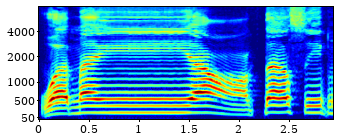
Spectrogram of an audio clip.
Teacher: Ain sukun mempunyai sifat tawasud. Tawasut itu ada aliran suara sedikit pertengahan. Jadi enggak terlalu mengalir dan juga enggak tertahan.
